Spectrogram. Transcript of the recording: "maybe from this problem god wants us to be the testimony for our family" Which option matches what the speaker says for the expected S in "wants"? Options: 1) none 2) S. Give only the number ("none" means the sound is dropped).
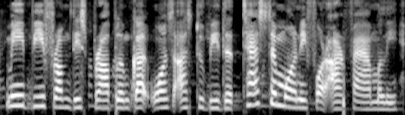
2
